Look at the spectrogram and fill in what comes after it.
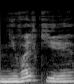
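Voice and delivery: ordinary talk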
